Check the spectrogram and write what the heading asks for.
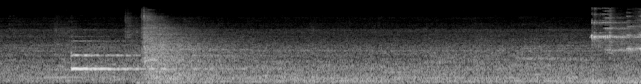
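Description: A 35-ton overhead crane moving a suspended train car over a steady mechanical running noise. About a second in there is a short loud tone, then a hiss that falls in pitch. Near the end a high metallic squeal sets in.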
